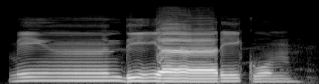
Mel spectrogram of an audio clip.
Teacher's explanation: Kemudian pada lafal min diyarikum ada nun mati bertemu dengan huruf dal. Hukumnya sama sebagaimana ketika ada nun mati bertemu dengan huruf fa, yaitu disamarkan nunnya kepada huruf dalnya.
